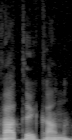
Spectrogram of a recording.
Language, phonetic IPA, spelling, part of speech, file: Polish, [vaˈtɨkãn], Watykan, proper noun, Pl-Watykan.ogg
